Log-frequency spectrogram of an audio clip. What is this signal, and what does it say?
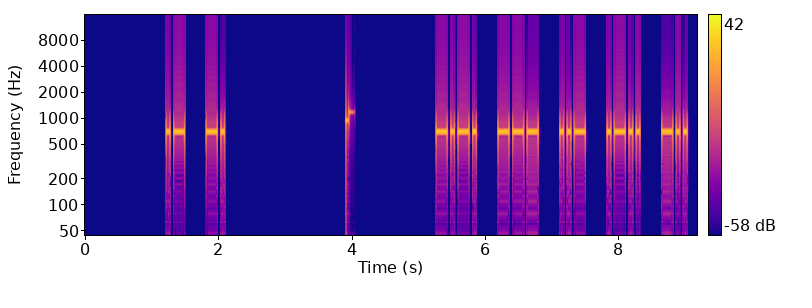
Morse code, heard as a keyed tone, about 22 wpm, spaced as for 16 wpm, 700 Hz. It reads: AN COULD
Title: 2x Character Spacing - Top 300 Words - 22wpm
